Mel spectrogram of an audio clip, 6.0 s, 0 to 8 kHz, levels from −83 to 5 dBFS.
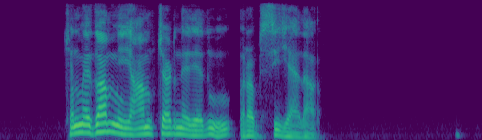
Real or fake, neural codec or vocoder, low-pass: fake; codec, 16 kHz, 2 kbps, FunCodec, trained on Chinese and English, 25 frames a second; 7.2 kHz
